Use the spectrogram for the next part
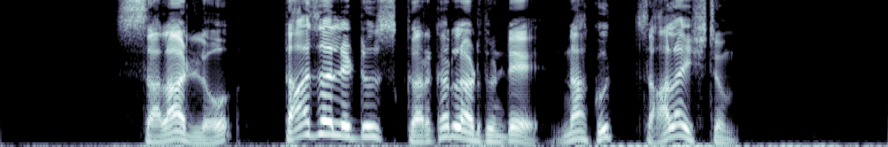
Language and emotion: Telugu, happy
